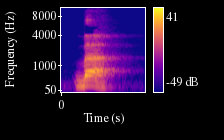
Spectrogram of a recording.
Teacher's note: ketika kita ucapkan maka tidak boleh ada nafas yang keluar dari mulut kita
